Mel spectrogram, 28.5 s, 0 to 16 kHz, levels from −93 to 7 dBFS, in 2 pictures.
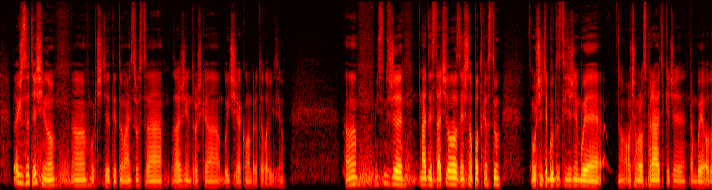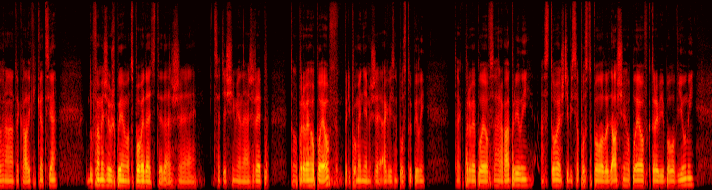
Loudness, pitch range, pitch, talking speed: -34 LUFS, 95-105 Hz, 100 Hz, 175 wpm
